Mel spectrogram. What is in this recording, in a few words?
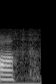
"Off", female voice; TalkingKeys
